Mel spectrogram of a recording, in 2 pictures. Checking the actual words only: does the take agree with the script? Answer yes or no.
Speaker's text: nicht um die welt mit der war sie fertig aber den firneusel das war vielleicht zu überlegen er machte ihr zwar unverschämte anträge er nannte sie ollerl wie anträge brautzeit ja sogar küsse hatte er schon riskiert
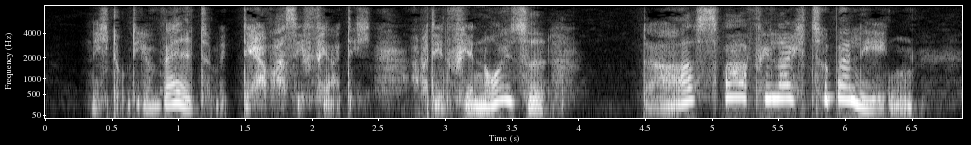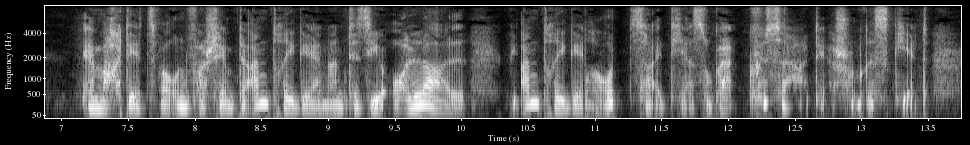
yes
